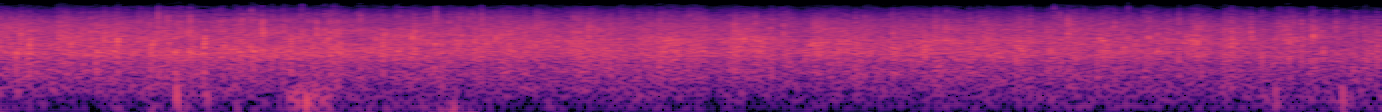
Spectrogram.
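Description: audience applauding

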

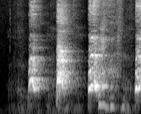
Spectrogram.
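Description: dog barking

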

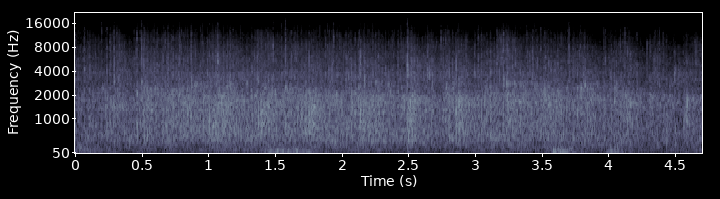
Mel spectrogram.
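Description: audience applause

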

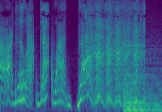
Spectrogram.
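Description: toy duck quacking

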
